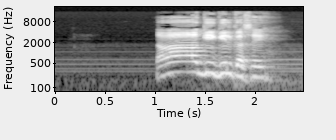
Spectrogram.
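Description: A young woman speaks up close with animation.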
